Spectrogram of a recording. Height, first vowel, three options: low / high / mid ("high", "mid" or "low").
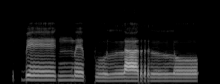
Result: mid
